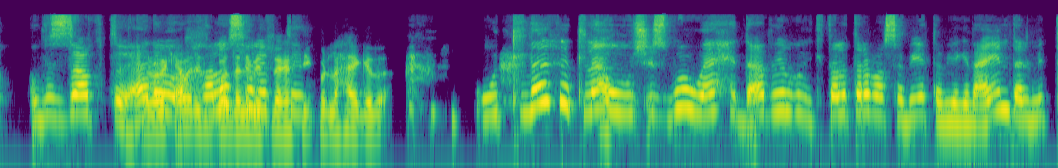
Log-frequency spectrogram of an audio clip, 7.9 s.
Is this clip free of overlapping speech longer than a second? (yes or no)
no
